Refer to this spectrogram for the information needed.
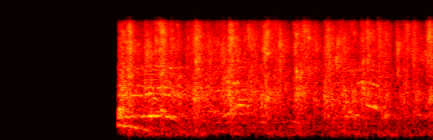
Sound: cheering and applause

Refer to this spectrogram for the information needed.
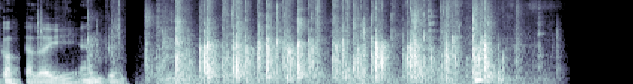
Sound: applause

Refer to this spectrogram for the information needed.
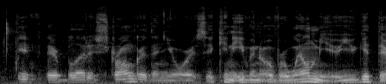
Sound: none

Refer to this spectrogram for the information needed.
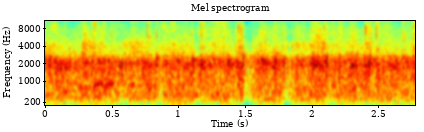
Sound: applause

